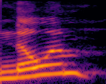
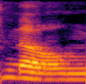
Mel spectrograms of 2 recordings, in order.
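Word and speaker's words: Noem: um so is it is it know him is that how you pronounce her name secretary governor of i don't know is there an eye on the end or not it's just in oem i believe then it's gnome yeah yeah and um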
